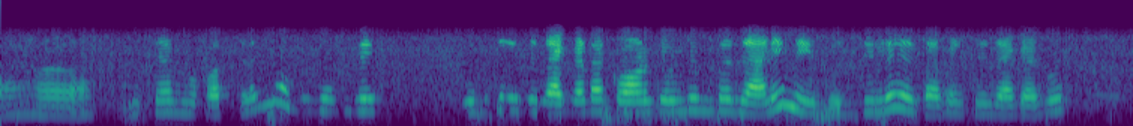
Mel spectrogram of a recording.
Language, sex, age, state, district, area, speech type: Odia, female, 30-45, Odisha, Kendrapara, urban, conversation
